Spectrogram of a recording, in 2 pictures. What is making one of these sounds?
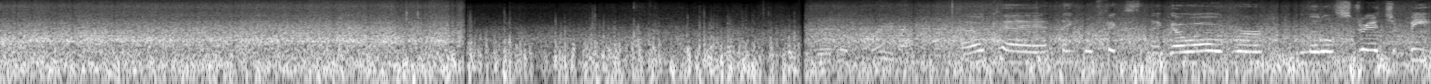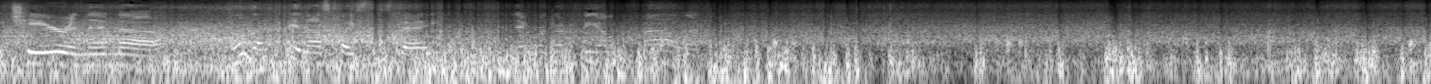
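Wind roars past an open car driving fast.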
